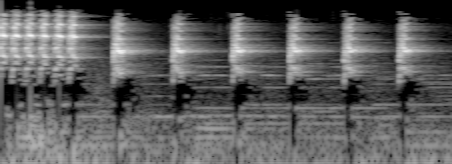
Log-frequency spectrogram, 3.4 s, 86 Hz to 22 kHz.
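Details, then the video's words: Masteran song of a long-tailed shrike: a short burst of very high rapid trill, followed by harsh, scratchy single notes repeated roughly every 0.4 seconds. "masteran burung cendet"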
